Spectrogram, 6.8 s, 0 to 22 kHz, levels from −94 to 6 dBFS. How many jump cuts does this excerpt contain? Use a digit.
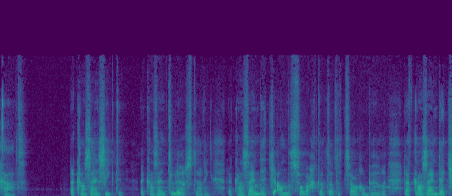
0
